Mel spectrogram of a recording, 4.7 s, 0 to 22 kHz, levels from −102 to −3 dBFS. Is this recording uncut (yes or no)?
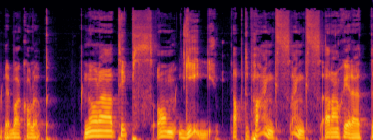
no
